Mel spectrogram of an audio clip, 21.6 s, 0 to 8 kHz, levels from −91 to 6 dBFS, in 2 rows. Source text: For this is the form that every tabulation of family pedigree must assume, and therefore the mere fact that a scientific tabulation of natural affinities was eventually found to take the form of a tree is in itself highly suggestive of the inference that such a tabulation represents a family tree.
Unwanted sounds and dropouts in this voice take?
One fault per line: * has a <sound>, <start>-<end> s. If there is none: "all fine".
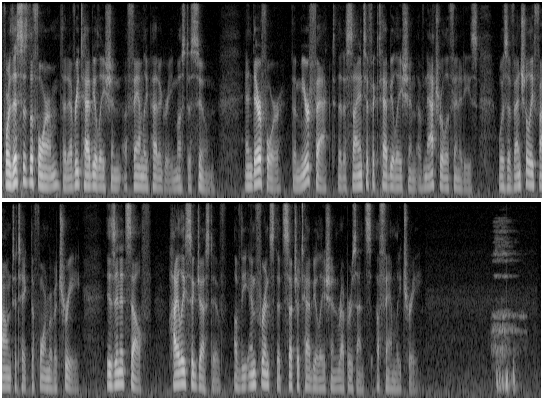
* has a sigh, 20.6-21.3 s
